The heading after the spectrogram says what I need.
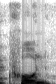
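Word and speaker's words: phone: था ये लिखा है फोन फोन एक इंग्लिश वर्ड है तो पी एच से आप फ करें ओ से ओ की मात्रा केवल एन तक प्रोनाउंसिएशन करना क्योंकि इ का प्रोनाउंसिएशन नहीं होता ए आपका साइलेंट होता है ठीक है आपका फोन हो जाएगा लास्ट में अगर अगर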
